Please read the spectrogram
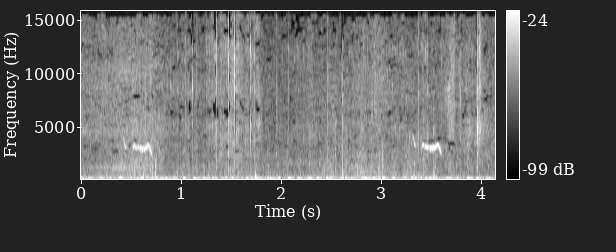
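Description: Near silence: faint outdoor background with a low rumble, a few small clicks, and two brief high chirps, one about half a second in and one near the end.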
